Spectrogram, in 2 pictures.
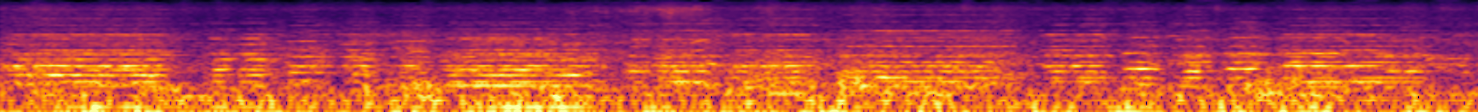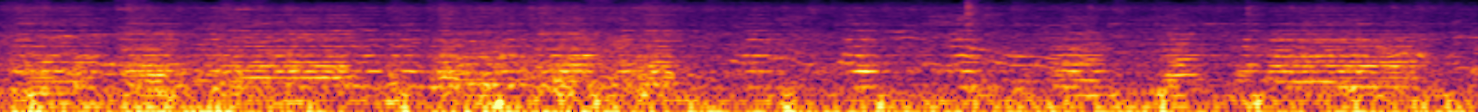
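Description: Fairground organ music playing on a steam-driven galloper carousel: a tune of short held notes stepping from pitch to pitch, over a dense low rumble.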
